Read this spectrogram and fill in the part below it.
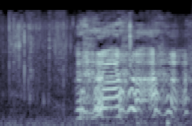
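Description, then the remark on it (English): A loud crunch of a snack being bitten and chewed, lasting about half a second after a brief quiet moment, with a short voiced murmur or chuckle mixed in. “Good crunch.”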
